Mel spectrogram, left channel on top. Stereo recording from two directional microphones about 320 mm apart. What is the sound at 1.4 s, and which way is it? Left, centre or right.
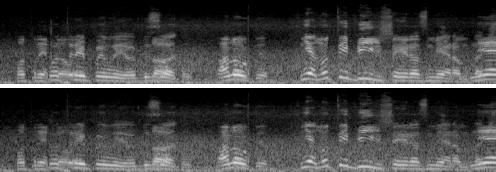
Speech, centre.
